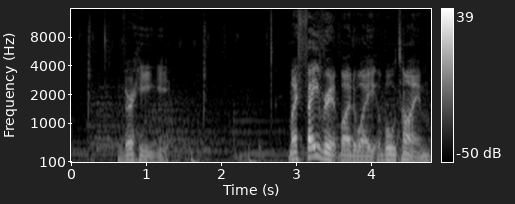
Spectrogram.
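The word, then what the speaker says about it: Verhaeghe: give that to you it is pronounced and this is and I'm going by what I've heard on like commentary Carter vagi The verigi Carter verigi yep verigi my favorite by the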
